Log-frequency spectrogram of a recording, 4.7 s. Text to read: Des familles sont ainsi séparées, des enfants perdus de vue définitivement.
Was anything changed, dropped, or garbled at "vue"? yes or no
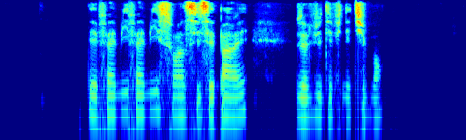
no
